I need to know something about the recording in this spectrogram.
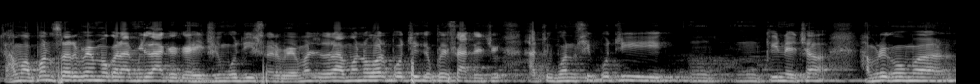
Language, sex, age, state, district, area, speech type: Maithili, male, 45-60, Bihar, Darbhanga, rural, spontaneous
